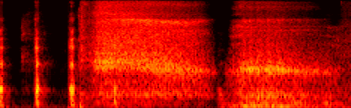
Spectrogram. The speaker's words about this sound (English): And then there's heavy breathing, which some of you may hear us doing as we get close to the microphone.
